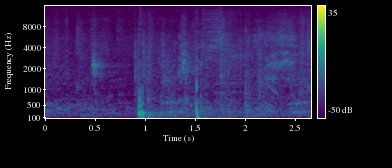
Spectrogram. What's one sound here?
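A body thuds onto the floor.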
